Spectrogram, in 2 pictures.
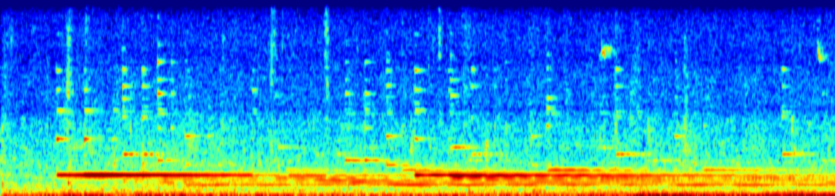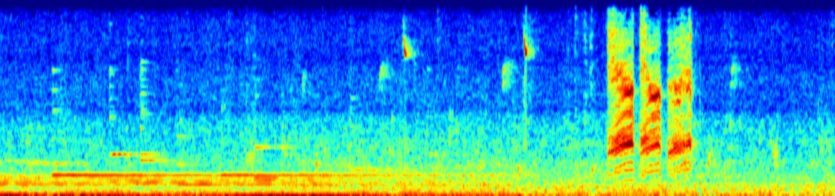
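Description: Wind chimes ringing: several notes struck together in the breeze and ringing on, slowly dying away by about twelve seconds in. Near the end, a bird gives a quick run of three or four loud, harsh, high calls.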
